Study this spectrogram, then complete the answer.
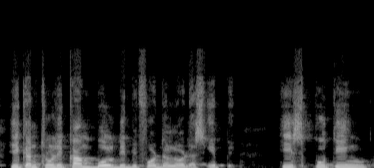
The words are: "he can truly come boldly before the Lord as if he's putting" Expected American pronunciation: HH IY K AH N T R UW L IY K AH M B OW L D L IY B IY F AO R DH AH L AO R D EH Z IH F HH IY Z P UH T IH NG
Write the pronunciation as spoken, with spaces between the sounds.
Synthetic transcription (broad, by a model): HH IY K AH N T R UW L IY K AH M B OW L D L IY B IY F AO R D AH L AO R D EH S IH P HH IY S P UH T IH NG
